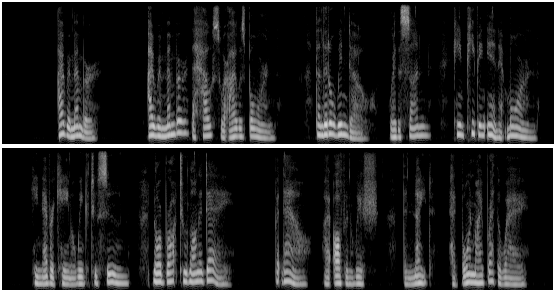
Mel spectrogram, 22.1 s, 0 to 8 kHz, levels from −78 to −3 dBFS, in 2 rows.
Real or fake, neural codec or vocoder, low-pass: real; none; 7.2 kHz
